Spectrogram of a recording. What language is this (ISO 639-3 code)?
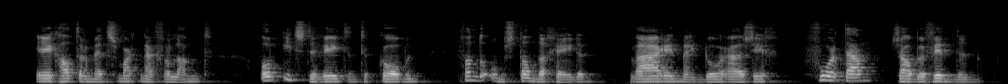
nld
